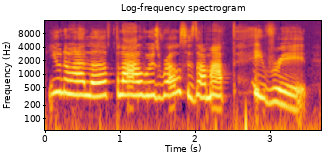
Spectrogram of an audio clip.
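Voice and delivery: high, drawn-out mock delight; gushing wife impression. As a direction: imitate a wife cooing over her present. Voicing wife delighted with a rose.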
